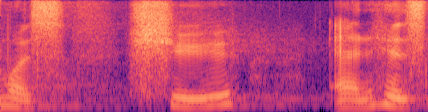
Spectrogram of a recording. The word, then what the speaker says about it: Hsu: was h s so my dad's name was Shu and his name is Hsu and my mom's name is k-i-a-h-s-u-a-n-g it's pronounced joshuan but it's different if now it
